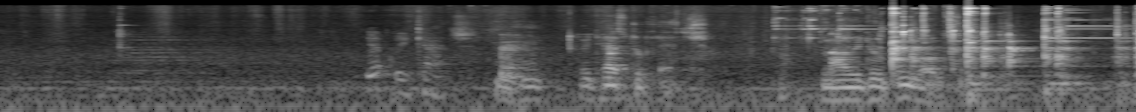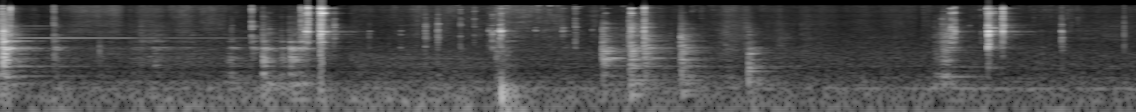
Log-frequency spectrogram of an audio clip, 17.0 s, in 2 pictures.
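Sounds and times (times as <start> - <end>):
wrench clinking on metal: 5.8 - 13.8, 15.5 - 16.6.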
